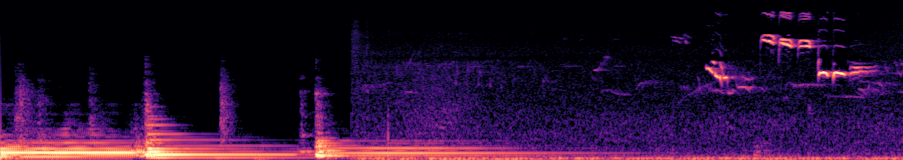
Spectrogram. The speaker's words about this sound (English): I wake to the song of blackbird and an early morning robin picking from the seabed windscreen.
